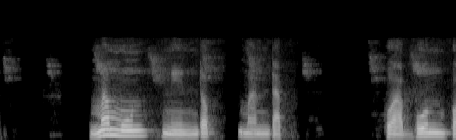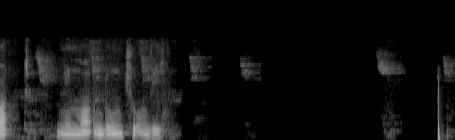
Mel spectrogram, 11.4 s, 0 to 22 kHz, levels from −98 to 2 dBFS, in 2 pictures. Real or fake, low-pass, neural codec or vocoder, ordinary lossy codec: real; 7.2 kHz; none; Opus, 32 kbps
